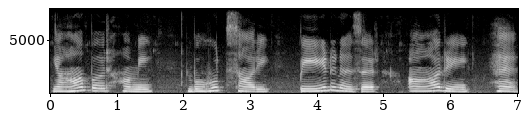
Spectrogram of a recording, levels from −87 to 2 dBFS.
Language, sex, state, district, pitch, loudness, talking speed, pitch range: Hindi, female, Punjab, Fazilka, 220 Hz, -13 LUFS, 85 wpm, 205-240 Hz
